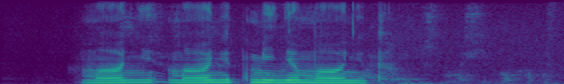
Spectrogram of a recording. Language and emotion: Russian, neutral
